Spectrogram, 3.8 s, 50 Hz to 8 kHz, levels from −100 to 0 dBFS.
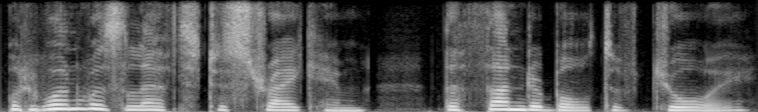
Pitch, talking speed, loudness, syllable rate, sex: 230 Hz, 160 wpm, -18 LUFS, 4.6 syllables/s, female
